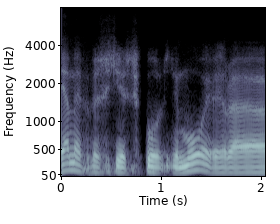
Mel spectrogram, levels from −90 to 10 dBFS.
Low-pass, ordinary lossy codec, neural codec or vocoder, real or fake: 7.2 kHz; MP3, 64 kbps; codec, 16 kHz in and 24 kHz out, 0.9 kbps, LongCat-Audio-Codec, four codebook decoder; fake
